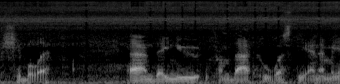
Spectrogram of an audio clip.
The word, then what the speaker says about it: Shibboleth: along that line and the enemy couldn't pronounce it right and they pronounced it's symbolic instead of Shibboleth and they knew from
